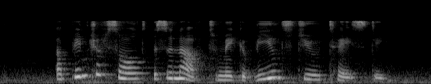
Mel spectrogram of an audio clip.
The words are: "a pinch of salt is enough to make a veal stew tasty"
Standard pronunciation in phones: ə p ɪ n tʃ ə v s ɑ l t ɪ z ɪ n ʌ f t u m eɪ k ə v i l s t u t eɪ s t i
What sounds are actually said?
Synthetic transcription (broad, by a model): ə p ɪ n tʃ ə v s ɑ l t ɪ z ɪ n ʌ f t u m eɪ k ə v i l s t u t eɪ s t i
